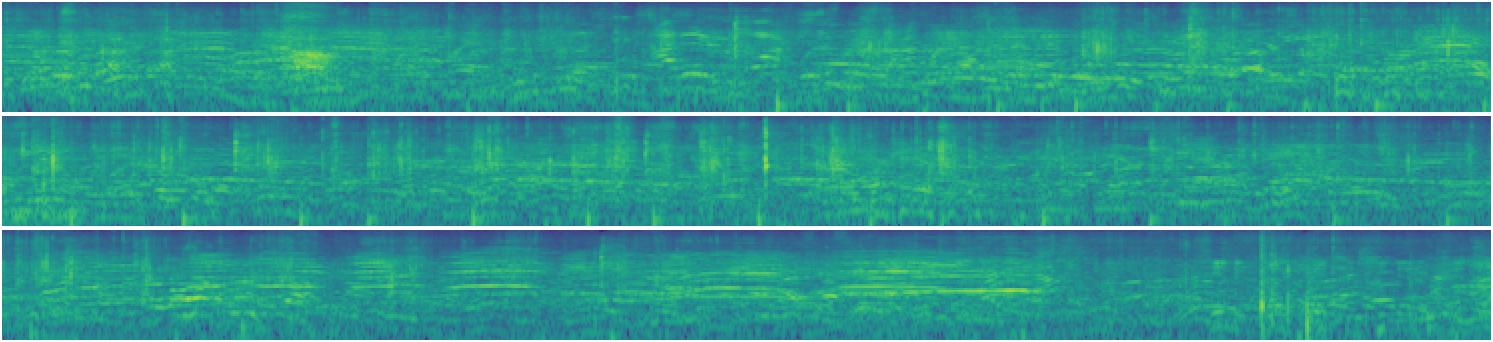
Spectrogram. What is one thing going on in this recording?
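Young women shout and cheer outdoors at a distance.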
